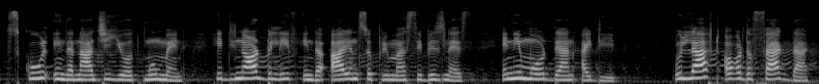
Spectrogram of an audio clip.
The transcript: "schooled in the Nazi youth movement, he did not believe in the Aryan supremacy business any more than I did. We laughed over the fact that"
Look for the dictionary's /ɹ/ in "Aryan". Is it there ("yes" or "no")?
no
